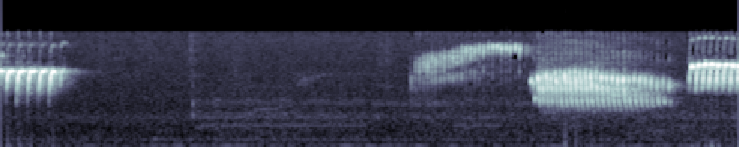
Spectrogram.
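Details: Canary out of its cage, singing as usual indoors: a brief rapid trill stops, a pause of about two seconds follows, then rising sweeps, a dense buzzy roll and a fresh high trill.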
